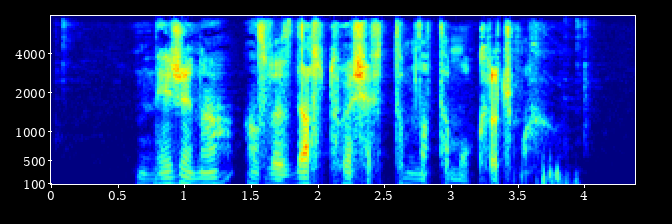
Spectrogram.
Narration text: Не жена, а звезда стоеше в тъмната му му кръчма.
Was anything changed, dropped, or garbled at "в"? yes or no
no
